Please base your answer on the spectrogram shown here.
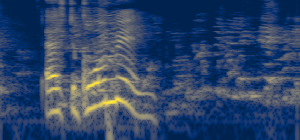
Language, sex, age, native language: Icelandic, male, 10, Icelandic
